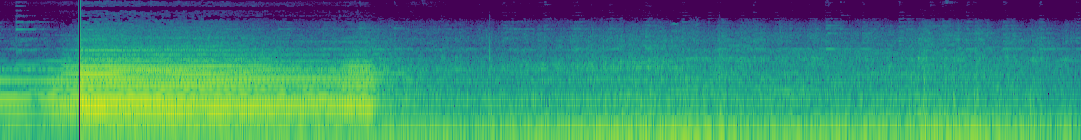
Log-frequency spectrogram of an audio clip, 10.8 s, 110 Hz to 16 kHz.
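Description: EMD GP7 diesel locomotive's air horn sounding as it passes: one blast ends just after the start and a louder one begins about a second in and holds for about three seconds. After it comes the low rumble of the train's freight cars rolling past.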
